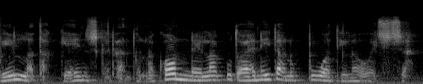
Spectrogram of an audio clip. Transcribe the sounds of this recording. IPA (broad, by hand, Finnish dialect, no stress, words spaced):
ʋilːɑtɑkːi ens kerːɑn tuolːɑ konːeːlːɑ kuto ehæ niːtæ olːup puotiloˑisːɑ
